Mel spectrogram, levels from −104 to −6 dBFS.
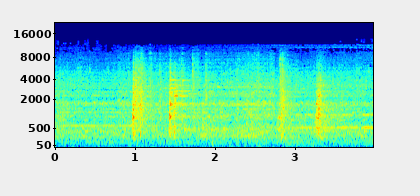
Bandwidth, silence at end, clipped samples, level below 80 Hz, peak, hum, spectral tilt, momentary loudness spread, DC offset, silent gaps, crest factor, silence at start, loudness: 13 kHz; 0 s; under 0.1%; -72 dBFS; -14 dBFS; none; -1.5 dB/octave; 10 LU; under 0.1%; none; 22 dB; 0 s; -35 LUFS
